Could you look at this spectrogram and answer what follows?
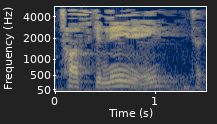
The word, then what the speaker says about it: Toscanini: The great conductor Arturo Toscanini, take my word for it, that's how you pronounce it, conducted Beethoven's Ninth Symphony.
